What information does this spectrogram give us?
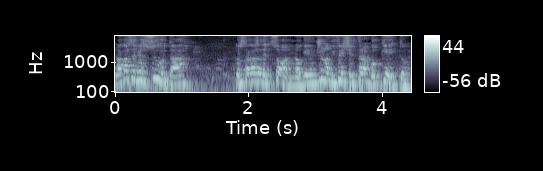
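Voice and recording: Lively intonation and a dark, mellow tone at a moderate pace, with audible room echo and faint crowd noise in the background. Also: man.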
